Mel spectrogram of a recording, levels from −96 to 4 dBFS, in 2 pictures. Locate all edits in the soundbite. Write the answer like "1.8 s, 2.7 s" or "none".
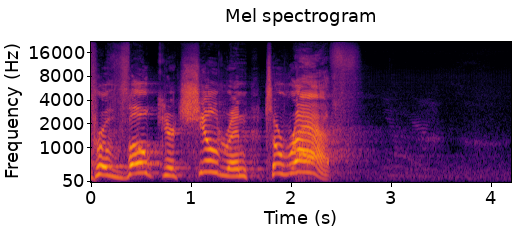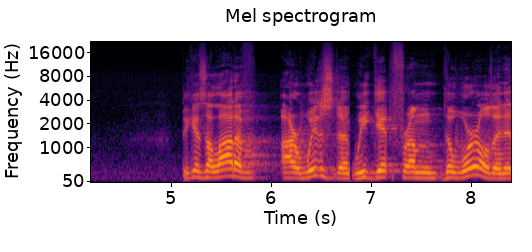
6.8 s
